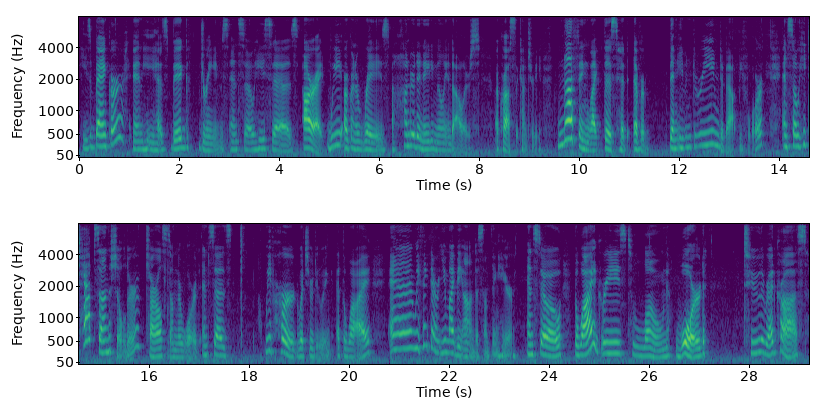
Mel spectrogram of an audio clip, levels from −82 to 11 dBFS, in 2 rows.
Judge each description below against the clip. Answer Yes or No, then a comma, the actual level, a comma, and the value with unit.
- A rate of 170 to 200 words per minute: No, average, 160 wpm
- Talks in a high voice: Yes, high, 205 Hz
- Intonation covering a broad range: Yes, wide, 6.6 semitones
